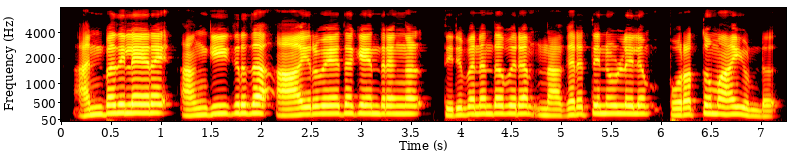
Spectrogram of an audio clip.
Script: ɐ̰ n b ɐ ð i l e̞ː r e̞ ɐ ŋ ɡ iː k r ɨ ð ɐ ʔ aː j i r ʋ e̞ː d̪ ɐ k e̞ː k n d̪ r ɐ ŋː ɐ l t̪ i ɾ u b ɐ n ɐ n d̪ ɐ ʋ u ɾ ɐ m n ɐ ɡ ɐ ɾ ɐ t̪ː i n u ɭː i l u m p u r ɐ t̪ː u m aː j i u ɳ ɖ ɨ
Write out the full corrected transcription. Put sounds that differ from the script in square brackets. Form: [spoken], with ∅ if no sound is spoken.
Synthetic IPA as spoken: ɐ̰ n b ɐ ð i l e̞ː r e̞ ɐ ŋ ɡ iː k r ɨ ð ɐ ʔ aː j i r ʋ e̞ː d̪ ɐ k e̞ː [∅] n d̪ [ɾ] ɐ ŋː ɐ [ɭ] t̪ i ɾ u b ɐ n ɐ n d̪ ɐ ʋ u ɾ ɐ m n ɐ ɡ ɐ ɾ ɐ t̪ː i n u ɭː i l u m p u r ɐ t̪ː u m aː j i u ɳ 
